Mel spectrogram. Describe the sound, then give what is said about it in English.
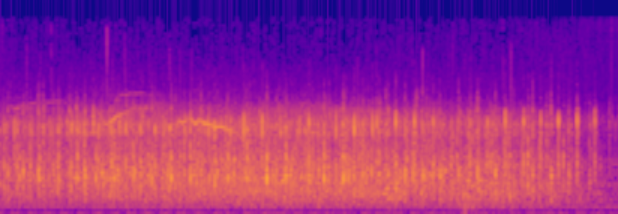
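Sustained applause from a large outdoor concert audience at the Lincoln Memorial steps, acknowledged by a singer after her song: a dense, steady wash of many hands clapping at once with scattered sharper claps, holding fairly loud and even throughout without any voices on top. “Again, … goes to the concert stage to acknowledge the applause of this tremendous audience.”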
